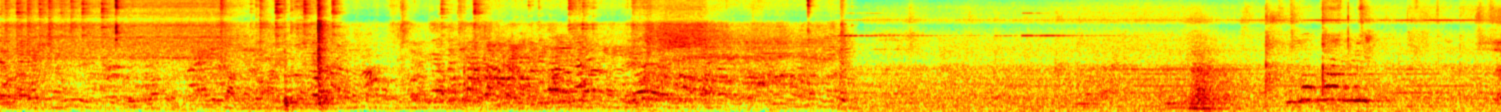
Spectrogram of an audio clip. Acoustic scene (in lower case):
cafe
